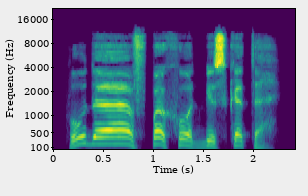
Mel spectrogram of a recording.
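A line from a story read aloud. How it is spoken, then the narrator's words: Sighing. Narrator (Russian): вздохнул Сегар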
